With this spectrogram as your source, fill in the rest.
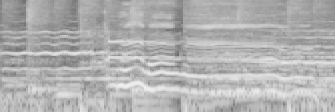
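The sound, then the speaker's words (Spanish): A rock band plays at full volume, with a slide guitar gliding in among the other guitars, its notes bending and sliding smoothly in pitch over a steady driving rhythm. “Acá entra la del slide.”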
